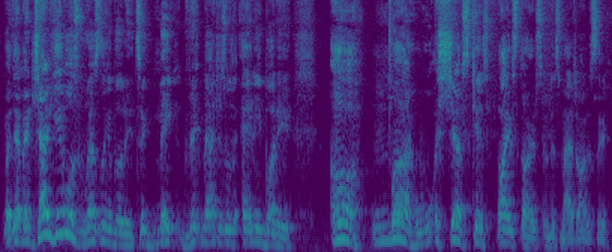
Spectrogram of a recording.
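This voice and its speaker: A young man talks through a wrestling review in a loose, rambling way, restarting his sentences and swearing now and then. His voice sits a little high for a man, yet it has a mellow, darker tone with plenty of gravelly fry underneath. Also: big pitch swings, normal speed. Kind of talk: casual spoken review to camera. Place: home room with dogs nearby.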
